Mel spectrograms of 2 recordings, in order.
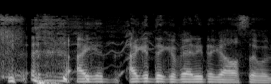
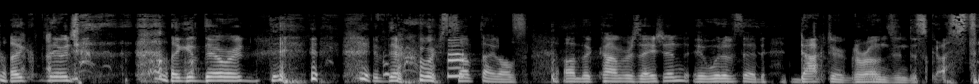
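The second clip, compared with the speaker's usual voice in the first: laughing while talking; 6 semitones higher, slower than usual. Real, not acted. Laughing through the story.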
